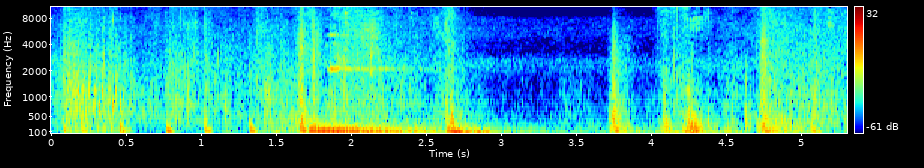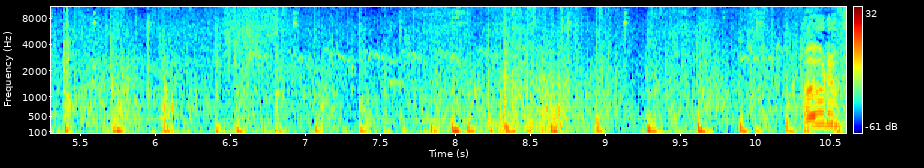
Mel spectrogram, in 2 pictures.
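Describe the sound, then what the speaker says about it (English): Horse hooves clip-clop at a walking pace in the Red Dead Redemption 2 video game, with a few whinnies and neighs between the steady footfalls, fairly close and clear, with no voices over them. "Grab your horse and let's go."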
